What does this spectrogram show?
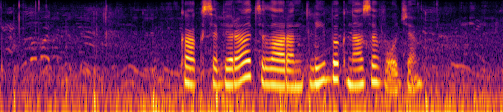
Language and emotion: Russian, neutral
